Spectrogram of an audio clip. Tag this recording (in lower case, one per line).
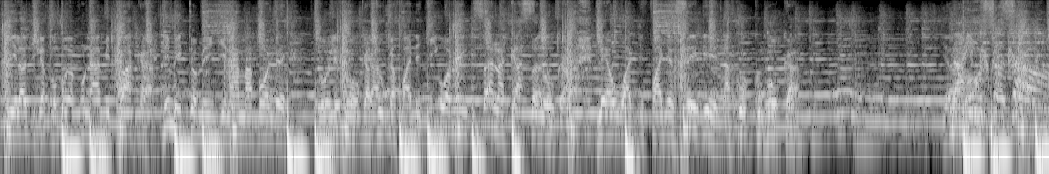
hip hop music
music of africa
singing
folk music
music
song
rapping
